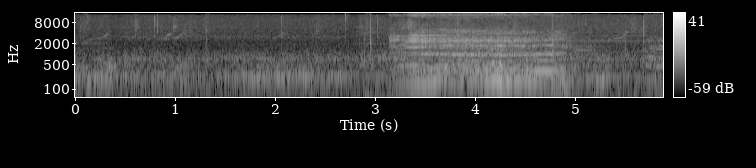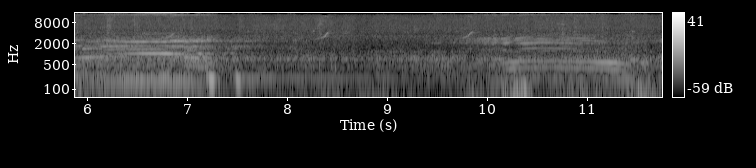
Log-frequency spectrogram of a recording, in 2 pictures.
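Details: Red deer stags in the Sierra de la Culebra, September 2016, give deep, drawn-out bellowing roars during the rut while two males fight as rivals near the groups of females.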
